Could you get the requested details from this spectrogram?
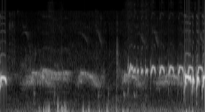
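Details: Zebra Dove, a local bird in full song with the big 'kung' voice: drawn-out soft coos, a short pause, then a quickening string of rolling, evenly pitched coo notes that grows louder at the end.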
